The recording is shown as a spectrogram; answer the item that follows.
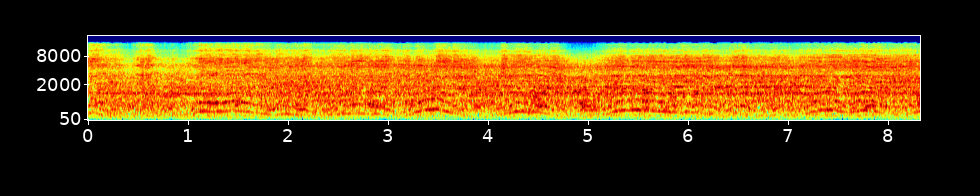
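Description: Indistinct voices talking over a loud, steady hiss of background noise; no engine is running.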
